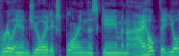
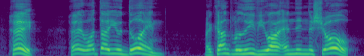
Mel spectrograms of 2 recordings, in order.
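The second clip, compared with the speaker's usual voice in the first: bad Russian accent, loud and high; 7 semitones higher, 5 dB louder than usual. Crashing the podcast's closing as the russian stereotype character, in a bad russian accent. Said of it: "to speak with bad Russian accent".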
